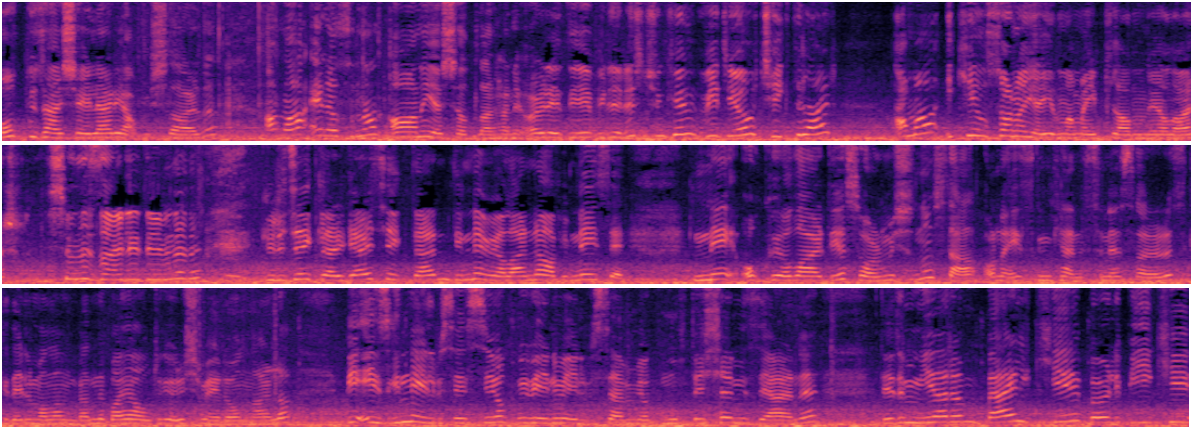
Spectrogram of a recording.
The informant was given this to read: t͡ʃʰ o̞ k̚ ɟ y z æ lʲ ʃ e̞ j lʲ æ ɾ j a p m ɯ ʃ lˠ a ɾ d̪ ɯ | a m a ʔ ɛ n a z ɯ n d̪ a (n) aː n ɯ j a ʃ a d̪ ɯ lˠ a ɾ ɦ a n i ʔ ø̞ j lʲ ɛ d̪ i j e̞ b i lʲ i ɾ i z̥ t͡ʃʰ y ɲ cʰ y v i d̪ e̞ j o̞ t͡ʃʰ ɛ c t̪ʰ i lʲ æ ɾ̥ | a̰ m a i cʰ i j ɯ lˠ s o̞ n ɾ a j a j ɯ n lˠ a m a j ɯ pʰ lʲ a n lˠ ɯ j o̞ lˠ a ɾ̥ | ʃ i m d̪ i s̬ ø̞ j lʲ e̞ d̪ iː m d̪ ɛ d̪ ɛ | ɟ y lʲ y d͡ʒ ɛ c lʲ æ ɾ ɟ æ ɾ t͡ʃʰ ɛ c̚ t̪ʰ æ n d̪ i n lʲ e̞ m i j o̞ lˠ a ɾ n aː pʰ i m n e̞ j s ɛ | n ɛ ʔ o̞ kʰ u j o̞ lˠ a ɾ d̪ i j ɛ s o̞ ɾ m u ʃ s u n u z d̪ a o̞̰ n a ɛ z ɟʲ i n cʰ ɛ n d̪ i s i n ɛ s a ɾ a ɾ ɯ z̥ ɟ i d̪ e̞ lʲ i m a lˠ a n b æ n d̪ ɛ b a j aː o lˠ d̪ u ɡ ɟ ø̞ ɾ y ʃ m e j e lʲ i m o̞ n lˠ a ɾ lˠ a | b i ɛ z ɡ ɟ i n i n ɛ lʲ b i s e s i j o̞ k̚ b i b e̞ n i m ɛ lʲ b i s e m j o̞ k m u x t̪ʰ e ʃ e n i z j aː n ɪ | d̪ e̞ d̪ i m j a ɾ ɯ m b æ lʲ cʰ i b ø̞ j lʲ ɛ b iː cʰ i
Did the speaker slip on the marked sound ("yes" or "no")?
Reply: no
